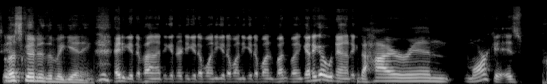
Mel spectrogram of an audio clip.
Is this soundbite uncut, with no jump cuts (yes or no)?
no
